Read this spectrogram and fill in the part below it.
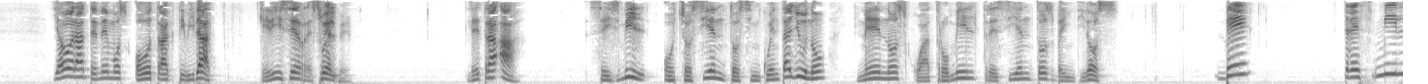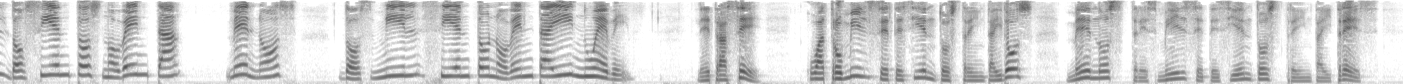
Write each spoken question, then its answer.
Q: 6.851 menos 4.322.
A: 2.529.

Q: 3.290 menos 2.199.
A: 1.091.

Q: 4.732 menos 3.733.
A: 999.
